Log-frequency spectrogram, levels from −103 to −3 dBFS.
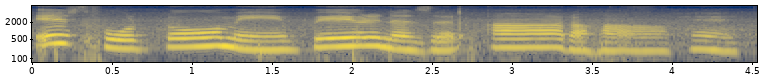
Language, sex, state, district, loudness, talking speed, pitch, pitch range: Hindi, female, Madhya Pradesh, Umaria, -16 LUFS, 105 wpm, 240 Hz, 210-265 Hz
